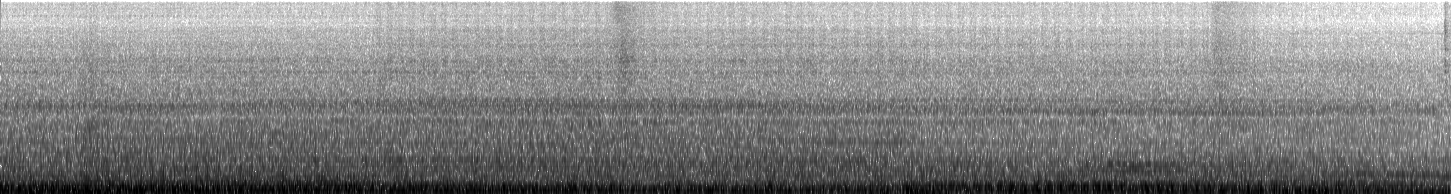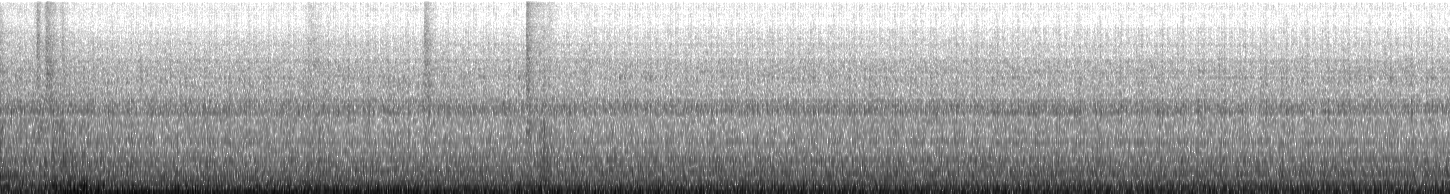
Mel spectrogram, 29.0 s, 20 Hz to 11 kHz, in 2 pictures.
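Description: Engine and running noise of a 1997 Isuzu Cubic KC-LV380L city bus, heard from inside the bus. It is loud and steady at first, with a falling whine a little past ten seconds in as it eases off. About halfway through it drops to a quieter, steady engine note, with a few faint clicks.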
